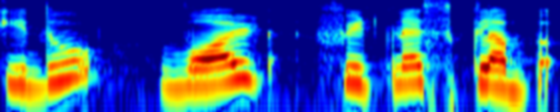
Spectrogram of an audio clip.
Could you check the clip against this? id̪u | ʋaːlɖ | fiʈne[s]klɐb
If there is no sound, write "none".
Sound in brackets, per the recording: s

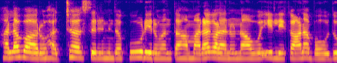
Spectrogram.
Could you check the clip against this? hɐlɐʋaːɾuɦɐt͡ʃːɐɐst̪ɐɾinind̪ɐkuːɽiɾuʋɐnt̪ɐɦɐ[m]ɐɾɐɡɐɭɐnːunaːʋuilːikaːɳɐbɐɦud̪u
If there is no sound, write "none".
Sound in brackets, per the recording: m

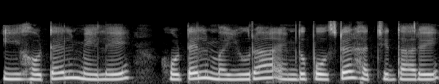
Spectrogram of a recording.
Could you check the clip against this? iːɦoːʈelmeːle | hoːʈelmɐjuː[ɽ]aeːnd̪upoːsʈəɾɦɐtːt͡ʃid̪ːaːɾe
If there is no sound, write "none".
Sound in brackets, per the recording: ɾ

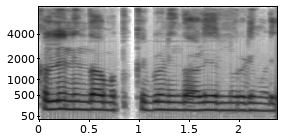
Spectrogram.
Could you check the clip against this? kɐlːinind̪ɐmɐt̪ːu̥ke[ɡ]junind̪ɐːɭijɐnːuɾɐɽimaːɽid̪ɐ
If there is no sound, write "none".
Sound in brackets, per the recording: b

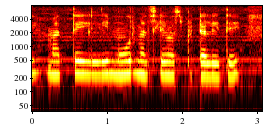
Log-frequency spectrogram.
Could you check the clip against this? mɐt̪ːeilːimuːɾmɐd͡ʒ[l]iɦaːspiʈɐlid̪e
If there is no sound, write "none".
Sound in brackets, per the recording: l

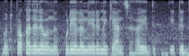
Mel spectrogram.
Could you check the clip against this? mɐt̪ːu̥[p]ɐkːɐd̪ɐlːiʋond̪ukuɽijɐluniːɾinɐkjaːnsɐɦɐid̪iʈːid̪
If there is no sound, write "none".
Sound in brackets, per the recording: p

